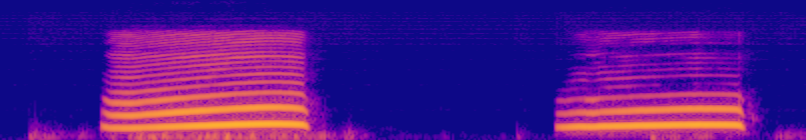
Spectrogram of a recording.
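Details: A llama with its calf gives two drawn-out nasal hums ("mmm"), each about a second long with a short pause between, made through the nose to express itself; Llama.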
